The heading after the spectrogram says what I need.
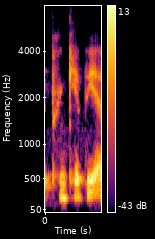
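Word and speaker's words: Principia: be an ass and say prinkipia Mathematica because in Latin In classical Latin it was a hard C actually in classical Latin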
